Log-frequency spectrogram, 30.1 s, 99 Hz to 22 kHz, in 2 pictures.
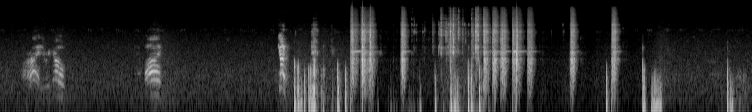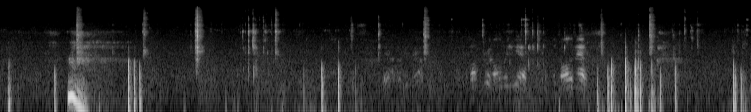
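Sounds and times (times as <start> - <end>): sharp clicks and clacks: 5.9 - 11.6, 12.2 - 13.0, 27.0 - 29.0, 29.7 - 30.0.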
